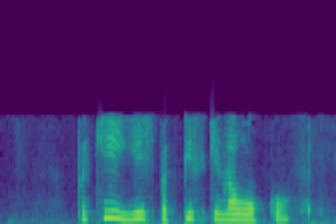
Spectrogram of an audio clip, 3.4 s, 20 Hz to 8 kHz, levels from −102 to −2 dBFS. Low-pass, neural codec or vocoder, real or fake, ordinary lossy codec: 7.2 kHz; codec, 16 kHz, 1.1 kbps, Voila-Tokenizer; fake; AAC, 16 kbps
